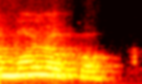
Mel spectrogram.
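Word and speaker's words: молоко: Allá esta religión ortodoxa rusa tiene fechas en que prohíbe el consumo de leche, y leche en ruso es malaco, y se pronuncia moloco.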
